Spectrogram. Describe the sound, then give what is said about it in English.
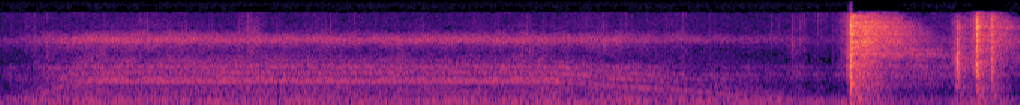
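A steady mechanical hum with whining tones winds down, then a sharp, loud pneumatic hiss bursts out, followed by two quick clunks, as a spacecraft airlock door leading to space swings open at the press of a button. “The airlock door swung open.”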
